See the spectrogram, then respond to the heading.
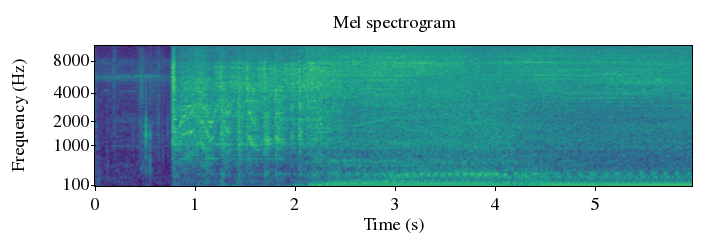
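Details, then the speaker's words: Vehicle after a trailer-race hit pushed the fan shroud into the pulleys and belt: starter whirs, engine catches and idles steadily with no squeal or rubbing from the belt; shroud self-clearing, runs normally. "Start it up and see if it makes any noise. It doesn't."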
